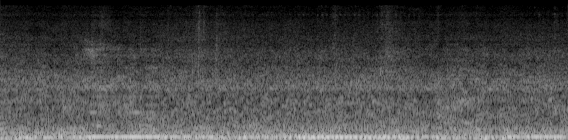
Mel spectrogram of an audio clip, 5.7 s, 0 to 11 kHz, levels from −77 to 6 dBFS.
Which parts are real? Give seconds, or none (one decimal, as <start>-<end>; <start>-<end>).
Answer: 1.6-4.2; 5.3-5.7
